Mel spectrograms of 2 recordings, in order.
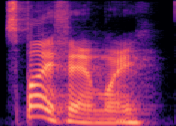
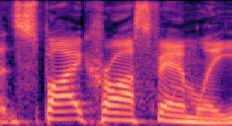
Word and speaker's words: Spy x Family: Spy Family. You've seen some of that, right? – Oh, Spy X Family, the anime. – Yes. We don't pronounce the X here. – I see. Yes, Spy Cross Family.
